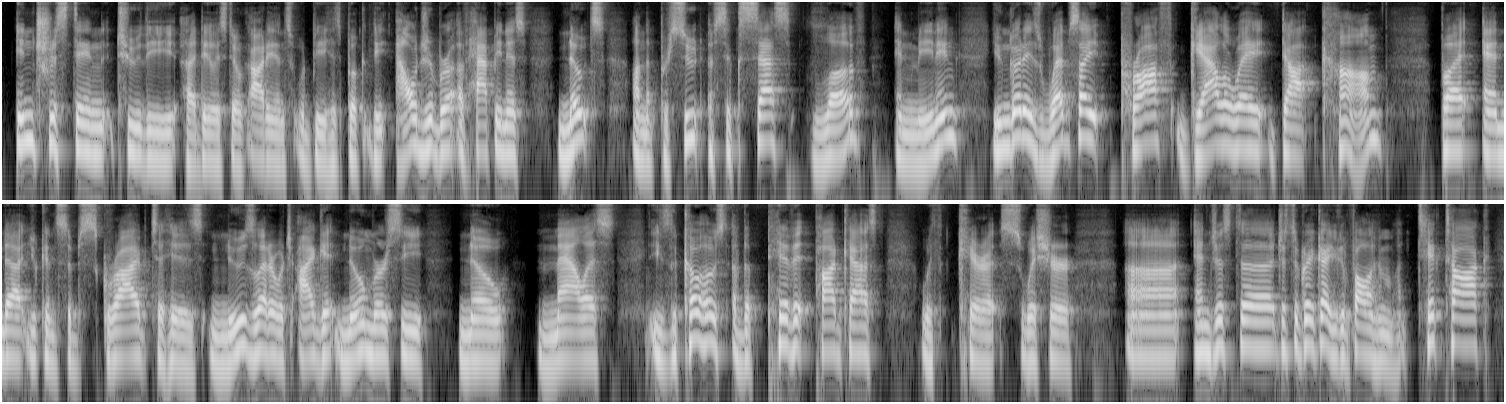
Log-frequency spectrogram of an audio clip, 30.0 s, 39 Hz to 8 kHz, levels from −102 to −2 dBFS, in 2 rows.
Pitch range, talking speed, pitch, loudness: 125-170 Hz, 145 wpm, 140 Hz, -22 LUFS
